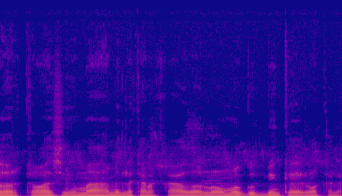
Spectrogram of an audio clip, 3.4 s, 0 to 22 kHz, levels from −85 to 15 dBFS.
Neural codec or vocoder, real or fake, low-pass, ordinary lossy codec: none; real; none; none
